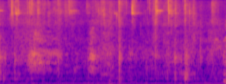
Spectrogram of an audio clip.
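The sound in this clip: A dog whimpers and chews, making quiet, irregular bursts of high whines and mouth noises that come in quick succession.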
